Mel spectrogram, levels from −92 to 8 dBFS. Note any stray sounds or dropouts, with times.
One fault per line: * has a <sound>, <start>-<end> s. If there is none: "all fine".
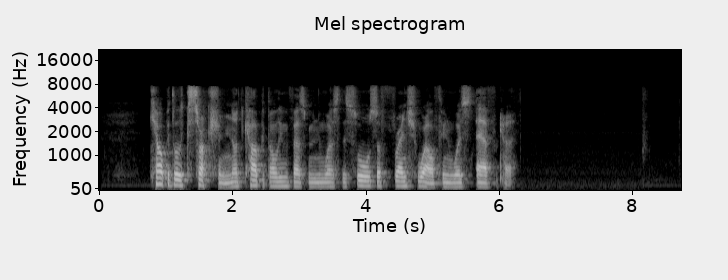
all fine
